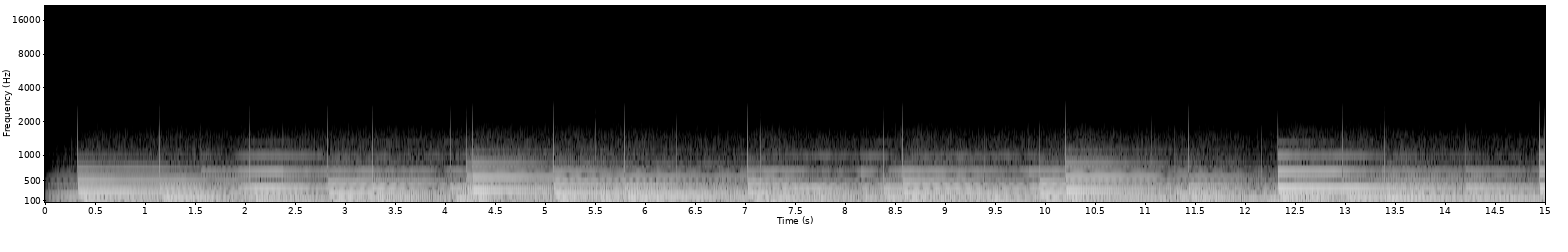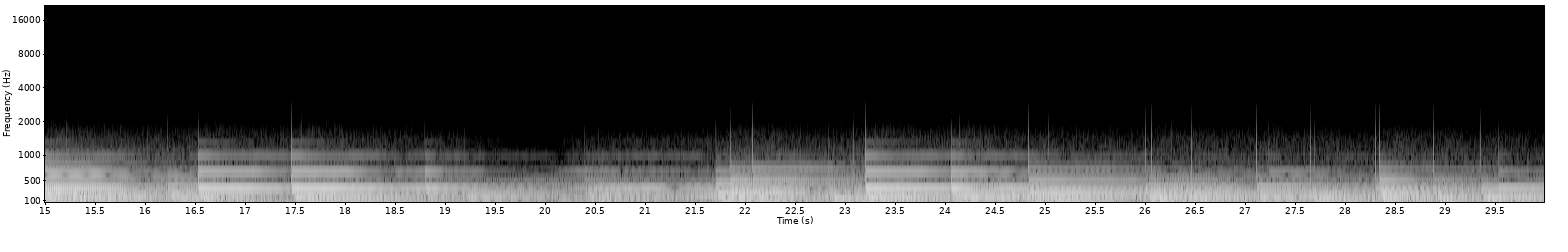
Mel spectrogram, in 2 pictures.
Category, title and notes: Soundscapes > Synthetic / Artificial
Botanica-Granular Ambient 13
Beautiful, Ambient, Atomosphere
